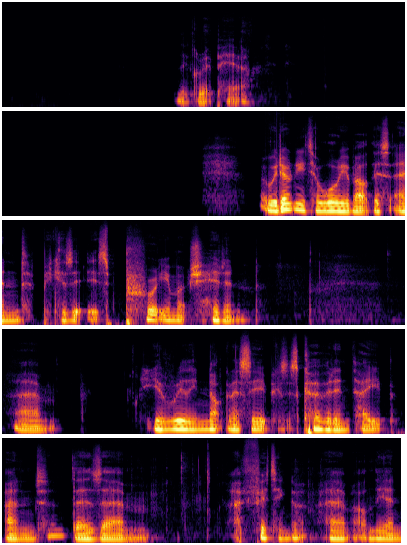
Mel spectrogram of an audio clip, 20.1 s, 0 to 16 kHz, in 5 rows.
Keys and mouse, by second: 2.2 shift+x, 2.4 alt+click, 2.8 4, 3.1-3.9 alt+drag, 4.1 alt+right drag, 4.2 alt+click, 4.6 alt+middle drag, 4.7 alt+right drag, 4.9-5.8 alt+drag, 6.0 alt+middle drag, 6.2 alt+click, 8.7-10.0 alt+drag.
